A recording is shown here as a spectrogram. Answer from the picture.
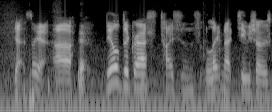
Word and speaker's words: Neil deGrasse Tyson: Yes, it's, and I couldn't care if you got anyone else's name wrong, but it's Neil deGrasse Tyson.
